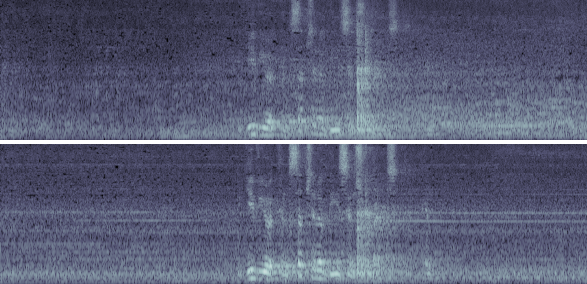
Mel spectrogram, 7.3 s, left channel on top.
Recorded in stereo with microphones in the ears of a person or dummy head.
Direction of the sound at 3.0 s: 80° right.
